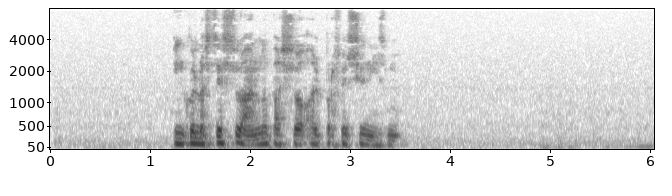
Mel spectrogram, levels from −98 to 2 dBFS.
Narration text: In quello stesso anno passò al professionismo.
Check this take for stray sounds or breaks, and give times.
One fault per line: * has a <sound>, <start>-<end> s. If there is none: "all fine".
all fine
